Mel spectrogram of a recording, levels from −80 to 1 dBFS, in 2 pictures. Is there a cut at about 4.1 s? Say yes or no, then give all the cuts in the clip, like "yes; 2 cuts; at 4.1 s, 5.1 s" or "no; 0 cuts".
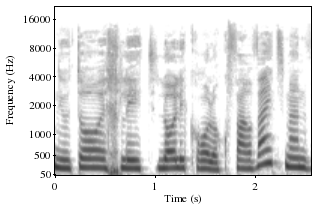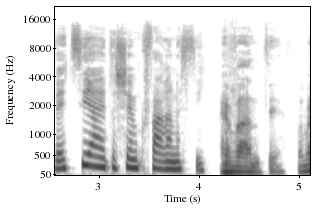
yes; 1 cut; at 4.1 s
